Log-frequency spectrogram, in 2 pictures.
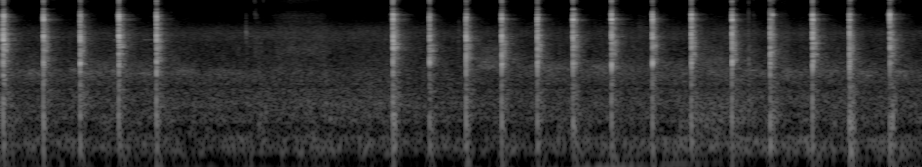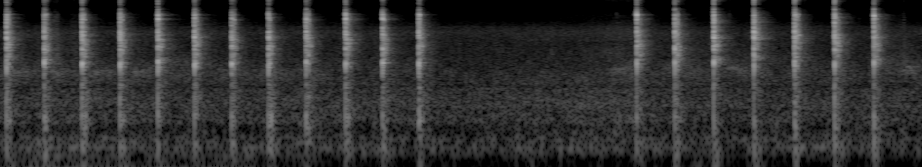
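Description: A steel striker struck again and again against a piece of flint, throwing sparks onto char cloth held on the flint. The strikes come as sharp clicks, about three a second, in three runs broken by short pauses about two seconds in and about fourteen seconds in.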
